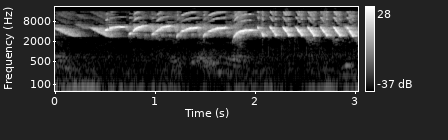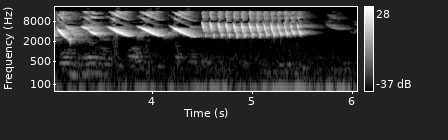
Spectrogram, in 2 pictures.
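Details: Canary training song: a long series of bright downward-slurred whistles repeated about four times a second, building to a dense high rattling trill before fading.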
